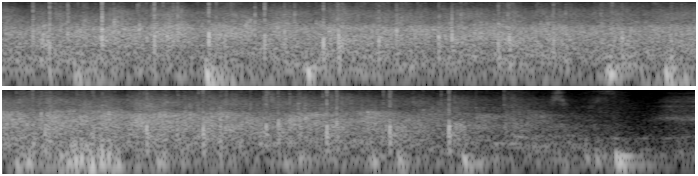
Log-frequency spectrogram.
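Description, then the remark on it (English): A crowd claps for a group of kids in a dense, sustained wave of applause for several seconds, then it thins out and fades away near the end. “You can clap for these kids one more time if you need to.”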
